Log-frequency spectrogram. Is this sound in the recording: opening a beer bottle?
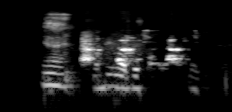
no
